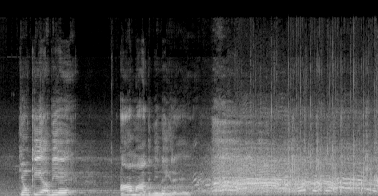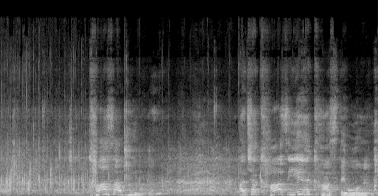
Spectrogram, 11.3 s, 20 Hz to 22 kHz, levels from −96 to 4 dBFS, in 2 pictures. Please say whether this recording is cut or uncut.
uncut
